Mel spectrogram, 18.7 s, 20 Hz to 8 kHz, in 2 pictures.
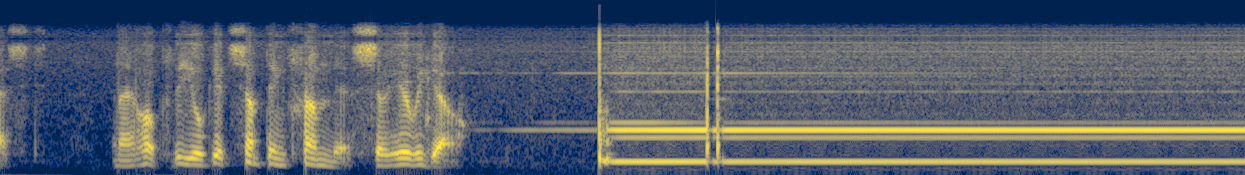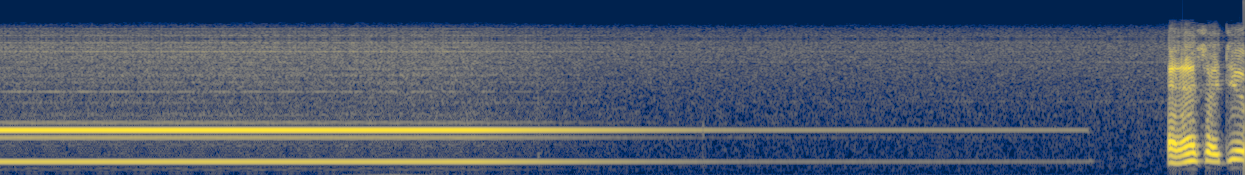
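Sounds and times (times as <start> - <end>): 
speech: 0.9 - 3.6, 18.1 - 18.6
sustained mid-low pure healing tone played over the phone: 3.3 - 17.6.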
